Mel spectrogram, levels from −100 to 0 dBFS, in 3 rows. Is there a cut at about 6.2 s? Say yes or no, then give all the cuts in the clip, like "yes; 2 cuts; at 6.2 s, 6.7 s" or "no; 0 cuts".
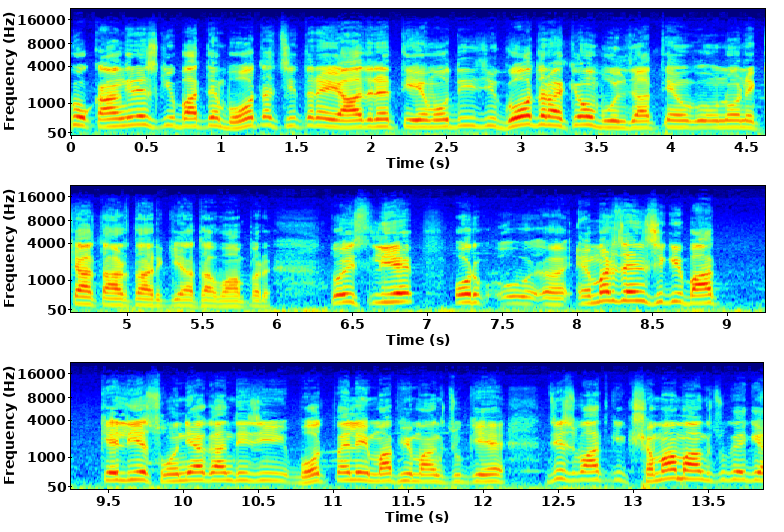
no; 0 cuts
